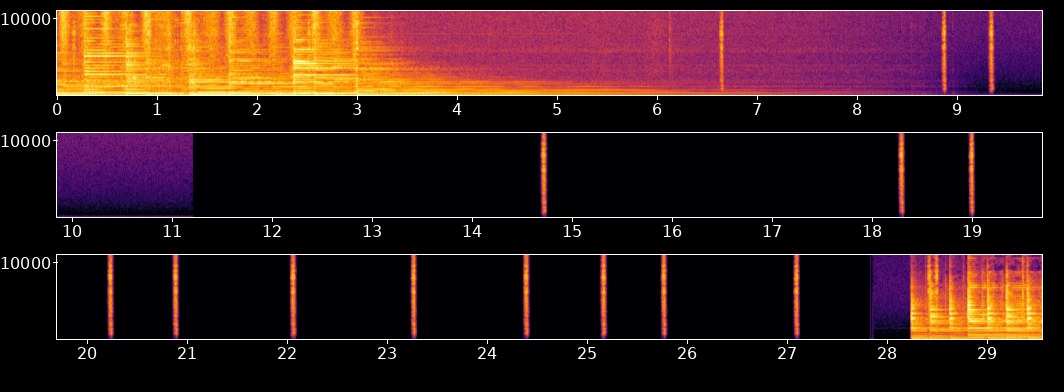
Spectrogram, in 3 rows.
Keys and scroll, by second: 14.5 r, 15.8 Escape, 16.6 Escape, 27.5 ctrl+v, 27.7 Return.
